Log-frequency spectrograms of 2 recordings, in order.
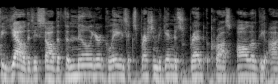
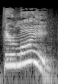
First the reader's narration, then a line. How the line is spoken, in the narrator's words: Alfie yelled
